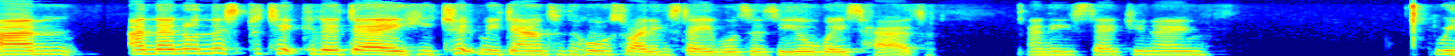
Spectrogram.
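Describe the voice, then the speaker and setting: Talking at a fairly quick pace, a woman speaks with an English accent. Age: 40s. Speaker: author and keynote speaker. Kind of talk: interview.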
